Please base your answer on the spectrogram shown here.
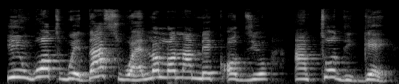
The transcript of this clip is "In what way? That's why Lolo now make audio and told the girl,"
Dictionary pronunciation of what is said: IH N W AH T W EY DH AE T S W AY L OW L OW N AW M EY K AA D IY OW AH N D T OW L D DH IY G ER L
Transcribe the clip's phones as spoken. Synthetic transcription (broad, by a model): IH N W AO T W EY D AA T S W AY L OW L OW N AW M EY K AA D IY OW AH N T OW D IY G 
